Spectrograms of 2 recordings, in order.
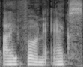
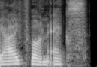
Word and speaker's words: iPhone X: phone was called the iPhone X he immediately started second-guessing himself but eventually settled on his original pronunciation the next shopper knew it was supposed to be pronounced as the number 10 but said using X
